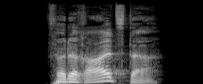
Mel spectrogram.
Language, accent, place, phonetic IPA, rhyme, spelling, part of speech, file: German, Germany, Berlin, [fødeˈʁaːlstɐ], -aːlstɐ, föderalster, adjective, De-föderalster.ogg
- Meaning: inflection of föderal: 1. strong/mixed nominative masculine singular superlative degree 2. strong genitive/dative feminine singular superlative degree 3. strong genitive plural superlative degree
